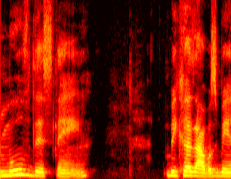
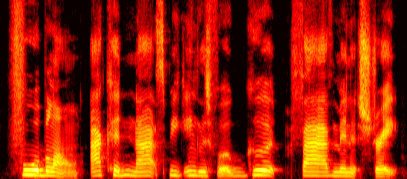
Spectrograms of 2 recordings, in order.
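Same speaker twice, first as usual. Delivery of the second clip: ordinary talk, nothing marked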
